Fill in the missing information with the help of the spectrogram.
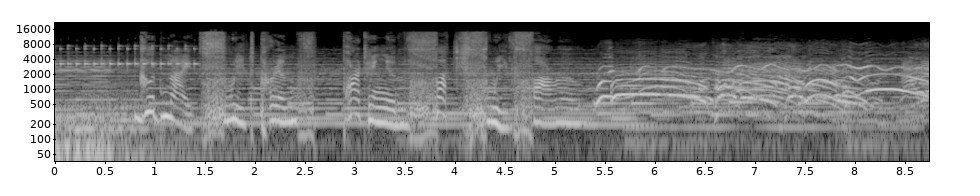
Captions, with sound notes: GOOD NIGHT, SWEET PRINCE. "...PARTING IS SUCH SWEET SORROW" [audience cheering]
